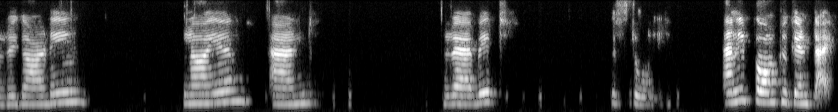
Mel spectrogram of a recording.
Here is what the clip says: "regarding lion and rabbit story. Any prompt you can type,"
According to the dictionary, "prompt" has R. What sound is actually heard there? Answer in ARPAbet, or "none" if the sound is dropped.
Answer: none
